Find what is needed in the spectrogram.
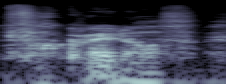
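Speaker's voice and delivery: whispered disbelief. Retold or imitated. Reaction to the price.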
